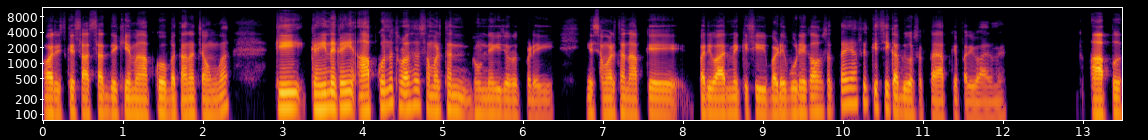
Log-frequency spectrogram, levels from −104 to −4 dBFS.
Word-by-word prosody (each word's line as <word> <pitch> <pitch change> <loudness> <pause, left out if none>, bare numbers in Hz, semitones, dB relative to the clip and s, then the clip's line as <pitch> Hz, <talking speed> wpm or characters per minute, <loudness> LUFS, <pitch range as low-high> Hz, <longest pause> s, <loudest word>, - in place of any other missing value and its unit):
और 105 -1 +4
इसके 105 +3 -2
साथ-साथ 105 +1 +1
देखिए 105 -1 0
मैं 100 0 +1
आपको 100 +2 +2
बताना 100 0 0
चाहूँगा 100 +5 -3 0.6
कि 135 0 +6
कहीं 130 0 +5
न 135 - +8
कहीं 140 +1 +5 0.2
आपको 125 +4 +1
ना 165 - 0
थोड़ा-सा 135 +2 +2
समर्थन 120 -3 -2 0.2
ढूँढने 105 0 -4
की 105 - -2
ज़रूरत 95 -2 -3
पड़ेगी। 95 +1 -6 0.5
ये 105 - -1
समर्थन 105 +1 -3
आपके 100 +2 -1 0.5
परिवार 105 -1 +4
में 105 0 -2
किसी 105 +1 -3
बड़े 100 0 +2
बूढ़े 105 +1 -1
का 115 - 0
हो 110 0 -1
सकता 115 +7 -5
है 160 - +1
या 165 - 0
फिर 175 - -5
किसी 135 -1 -2
का - - +4
भी 105 0 -3
हो 100 - 0
सकता - - -7
है - - +1
आपके - - -7
परिवार 85 0 -7
में। 90 +1 -14 1.1
आप 100 0 +7
105 Hz, 195 wpm, -25 LUFS, 100-120 Hz, 1.1 s, न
